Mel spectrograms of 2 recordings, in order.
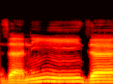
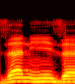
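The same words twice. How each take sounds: First: The final vowel is drawn out long. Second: The final vowel is cut short. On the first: The speaker calls it wrong. "jangan sampai dibaca zani za enggak" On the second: The speaker calls it right. "di akhir itu pendek ya"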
